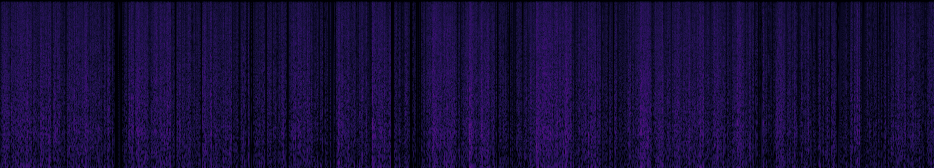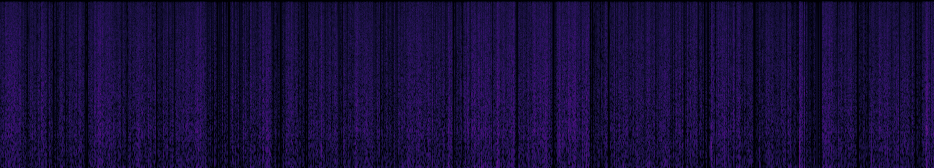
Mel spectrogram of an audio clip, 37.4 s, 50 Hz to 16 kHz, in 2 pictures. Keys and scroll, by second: 1.5 s, 2.8 F8, 3.4 space, 3.6 3, 3.8 Return, 4.3 Escape, 6.2 t, 6.3 space, 6.8 Escape, 10.5 c, 10.9 space, 11.8 Escape, 12.2 m, 12.3 space, 14.9 Escape, 15.4 e, 15.5 space, 15.9 m, 18.2 Escape, 19.4 e, 19.5 space, 19.7 c, 20.0 space, 21.0 Escape, 21.3 r, 21.5 space, 22.1 F8, 22.7 m, 22.8 space, 24.1 Escape, 37.2-37.3 typing.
